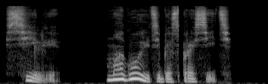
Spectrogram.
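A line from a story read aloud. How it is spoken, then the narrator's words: Whisper. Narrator (Russian): Она опускается до шепота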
